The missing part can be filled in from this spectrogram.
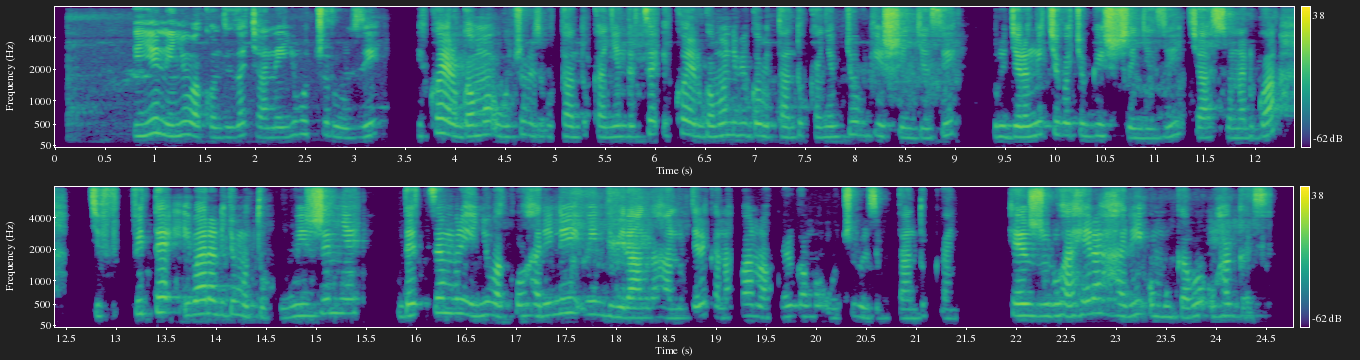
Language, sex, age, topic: Kinyarwanda, female, 36-49, finance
